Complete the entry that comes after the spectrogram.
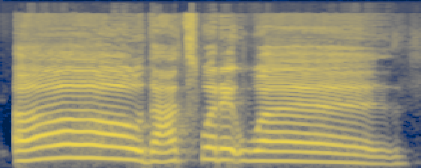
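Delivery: loud, drawn-out "oh" of discovery; the penny drops, loudly; sudden realization. Real, not acted. Sudden realization on reading comments.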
